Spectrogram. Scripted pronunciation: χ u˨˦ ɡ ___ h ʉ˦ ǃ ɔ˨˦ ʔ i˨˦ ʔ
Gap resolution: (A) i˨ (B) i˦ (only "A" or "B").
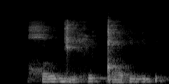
A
